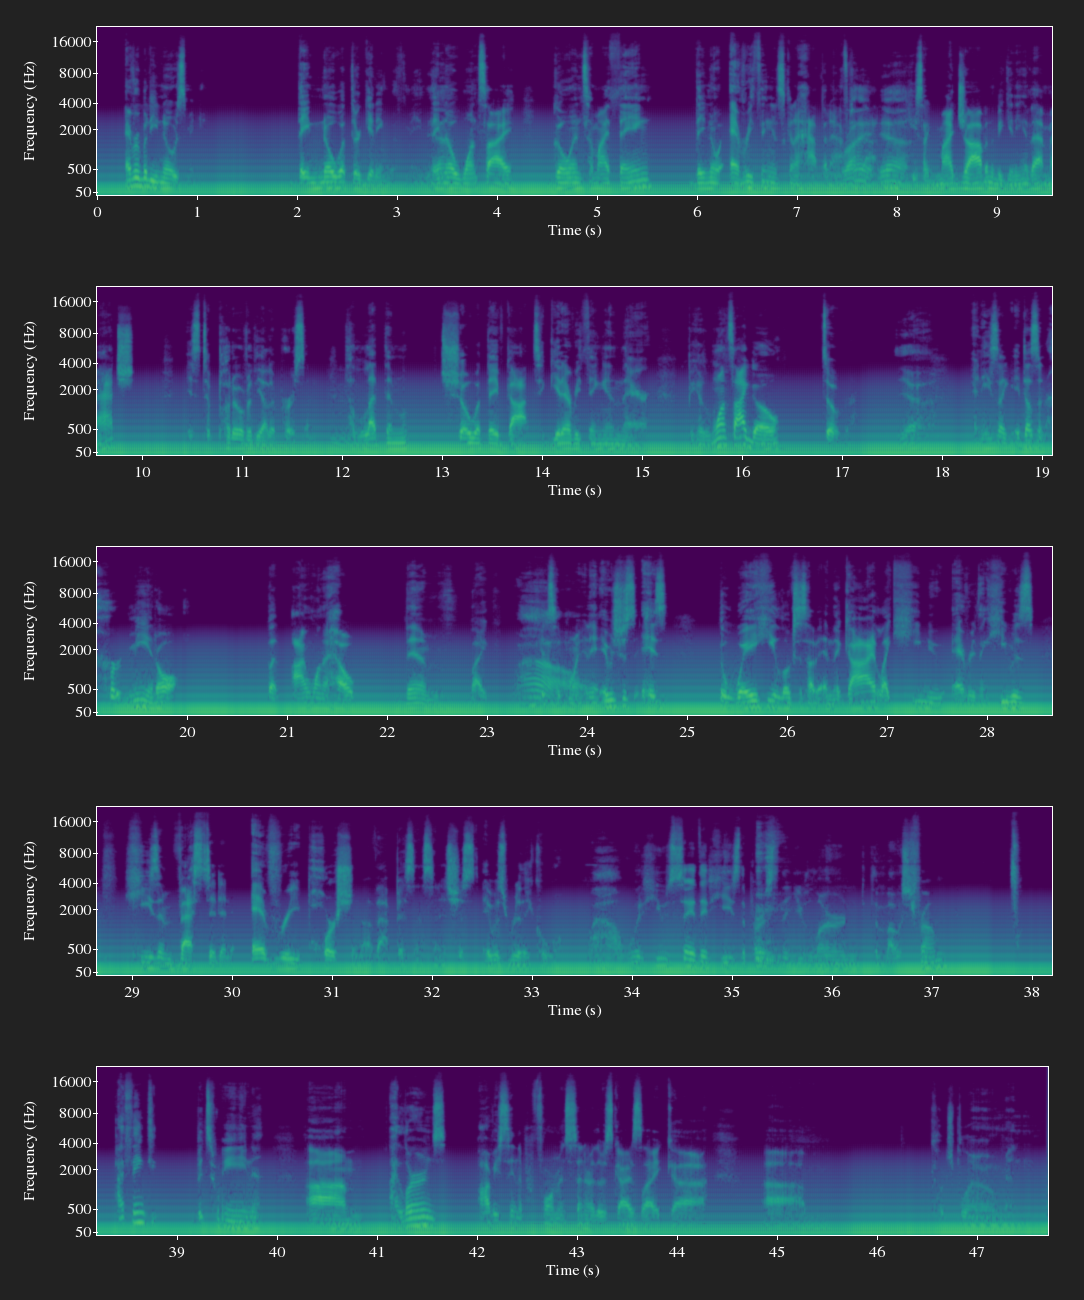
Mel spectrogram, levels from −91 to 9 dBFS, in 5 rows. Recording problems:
electrical hum; loud; throughout; 50 Hz, 9 dB below the speech

